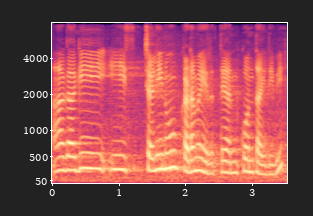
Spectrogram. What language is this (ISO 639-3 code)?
kan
